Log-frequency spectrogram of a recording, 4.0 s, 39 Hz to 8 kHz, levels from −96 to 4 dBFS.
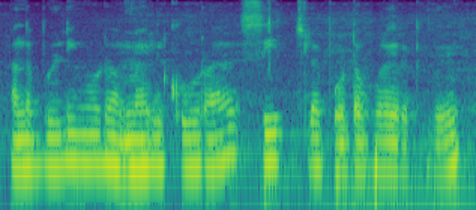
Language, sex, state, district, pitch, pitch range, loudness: Tamil, male, Tamil Nadu, Kanyakumari, 120 Hz, 115-130 Hz, -16 LUFS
